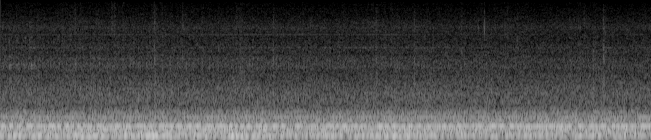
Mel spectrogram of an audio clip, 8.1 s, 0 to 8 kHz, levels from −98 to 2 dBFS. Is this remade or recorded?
recorded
